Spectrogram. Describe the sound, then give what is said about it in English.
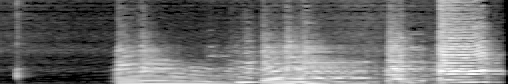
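A clean electric guitar with no distortion plays a few ringing notes and chords through the first of two flanger pedals, its tone swirling with a sweeping, whooshing shimmer with strong sweep and regeneration. Fairly loud, with no talking. “So the first flanger, hit the first one.”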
